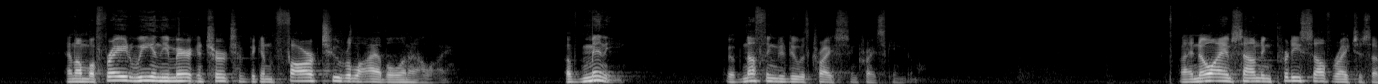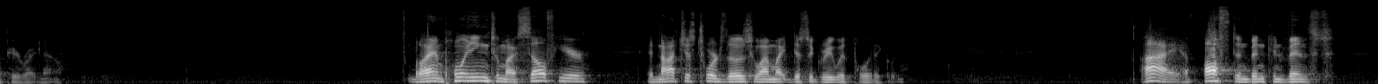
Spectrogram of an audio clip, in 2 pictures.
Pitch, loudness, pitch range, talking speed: 125 Hz, -20 LUFS, 110-140 Hz, 135 wpm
